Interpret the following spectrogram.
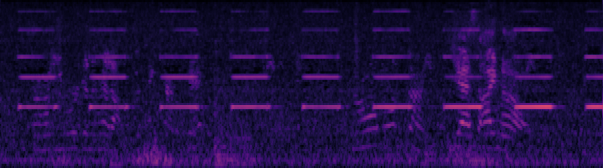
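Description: A vehicle's reversing alarm beeping, a steady high beep repeating about every two-thirds of a second.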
